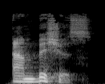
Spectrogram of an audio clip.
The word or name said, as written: ambitious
